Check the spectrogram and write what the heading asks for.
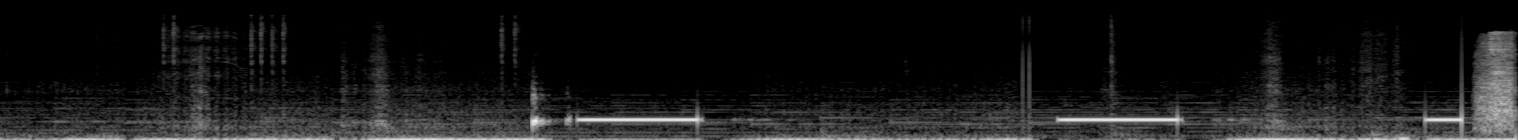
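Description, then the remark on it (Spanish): A phone's ringing tone as a call is placed to a listener live on air: a steady, clear electronic beep sounds about three times, each lasting around a second and separated by longer pauses, over faint background noise and clicks. “Eh, a ver quién ha conectado por aquí, a ver si podemos pegarle una llamadita a alguien.”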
